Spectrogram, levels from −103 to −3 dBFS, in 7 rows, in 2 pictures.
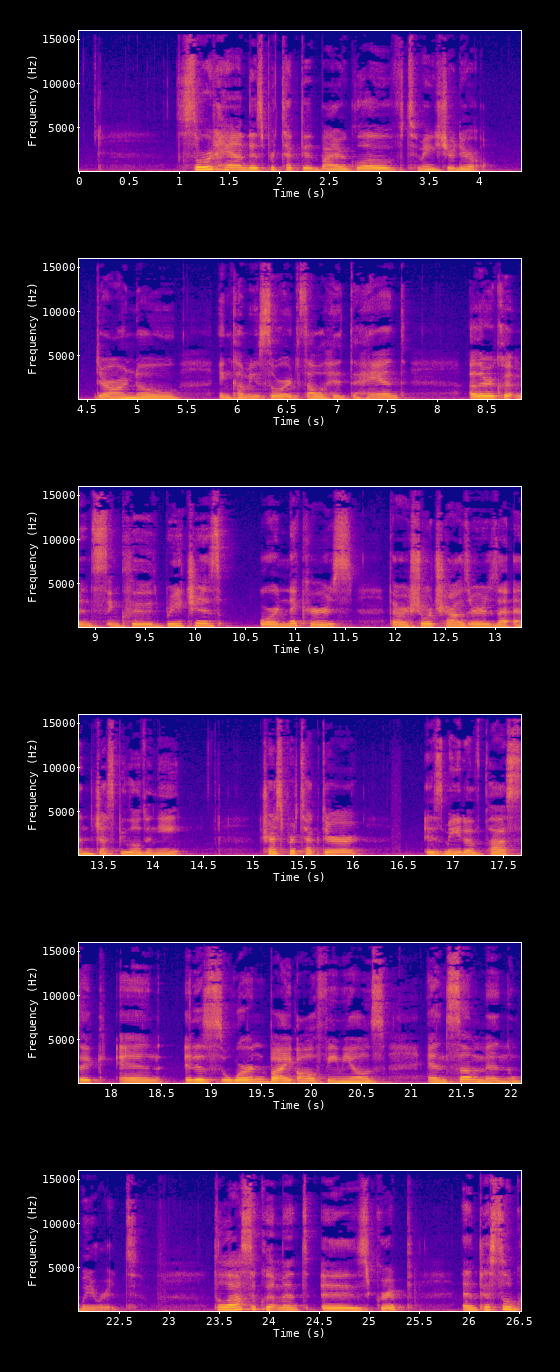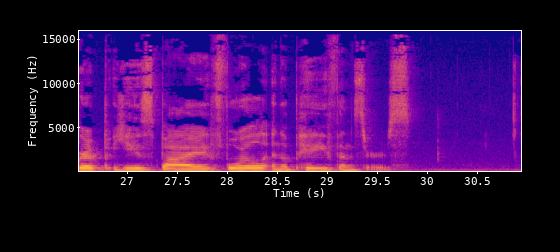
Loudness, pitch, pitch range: -28 LUFS, 215 Hz, 200-230 Hz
